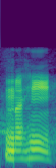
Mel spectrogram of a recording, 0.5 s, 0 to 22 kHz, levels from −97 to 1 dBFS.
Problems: none marked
